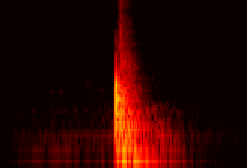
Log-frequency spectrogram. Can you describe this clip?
falling on the bed
made by hitting a big stuffed animal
